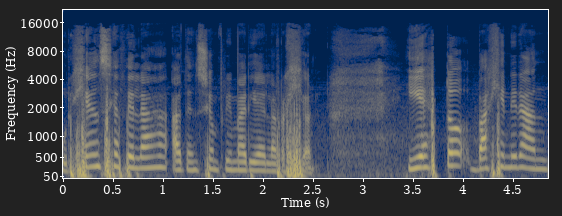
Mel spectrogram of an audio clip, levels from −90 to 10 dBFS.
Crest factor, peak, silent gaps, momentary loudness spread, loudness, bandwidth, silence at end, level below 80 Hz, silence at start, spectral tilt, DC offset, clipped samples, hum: 14 dB; -6 dBFS; none; 20 LU; -21 LUFS; 15.5 kHz; 0 s; -34 dBFS; 0 s; -5.5 dB/octave; under 0.1%; under 0.1%; none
